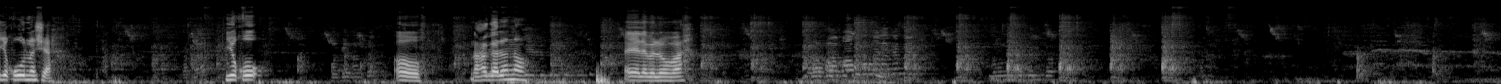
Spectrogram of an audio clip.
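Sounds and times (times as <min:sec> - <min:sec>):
knocks on steel roof frame: 0:04.5 - 0:12.1.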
